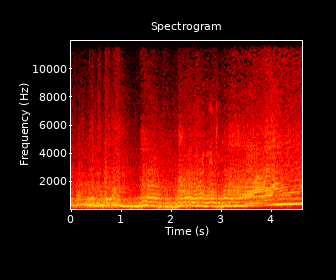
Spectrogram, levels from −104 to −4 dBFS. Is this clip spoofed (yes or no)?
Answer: no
